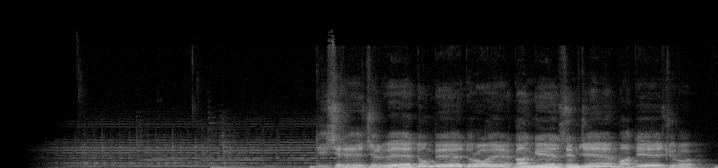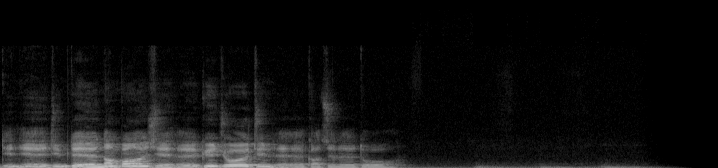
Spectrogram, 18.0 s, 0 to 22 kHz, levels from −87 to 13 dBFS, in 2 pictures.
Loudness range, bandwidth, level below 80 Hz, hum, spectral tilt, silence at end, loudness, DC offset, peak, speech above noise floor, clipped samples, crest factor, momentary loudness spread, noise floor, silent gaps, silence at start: 18 LU; 8.8 kHz; -52 dBFS; none; -8 dB/octave; 1.95 s; -18 LUFS; under 0.1%; -2 dBFS; 51 dB; under 0.1%; 18 dB; 16 LU; -69 dBFS; none; 2.65 s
